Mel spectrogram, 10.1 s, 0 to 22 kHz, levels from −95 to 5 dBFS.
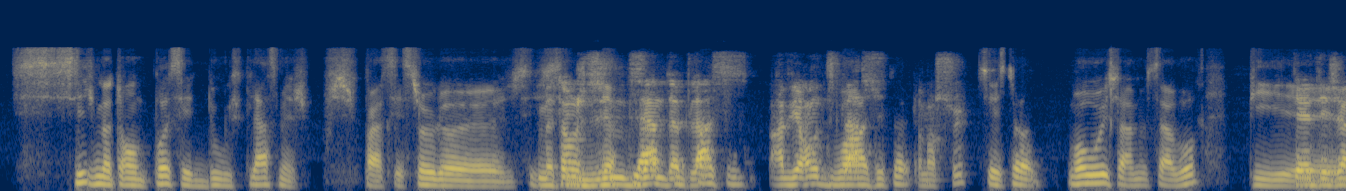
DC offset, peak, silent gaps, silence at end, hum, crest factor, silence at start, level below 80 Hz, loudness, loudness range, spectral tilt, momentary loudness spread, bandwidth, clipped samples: under 0.1%; 0 dBFS; none; 0 s; none; 18 dB; 0.15 s; -58 dBFS; -20 LUFS; 4 LU; -6 dB/octave; 12 LU; 8.2 kHz; under 0.1%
